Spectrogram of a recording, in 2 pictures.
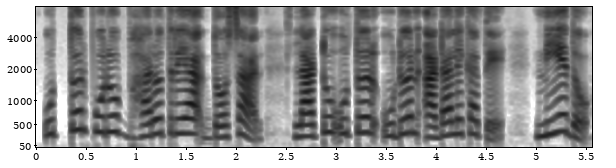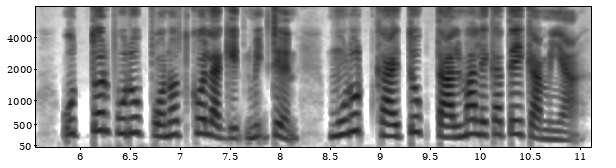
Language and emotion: Santali, neutral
